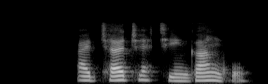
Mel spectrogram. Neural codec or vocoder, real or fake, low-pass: codec, 16 kHz, 0.8 kbps, ZipCodec; fake; 7.2 kHz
